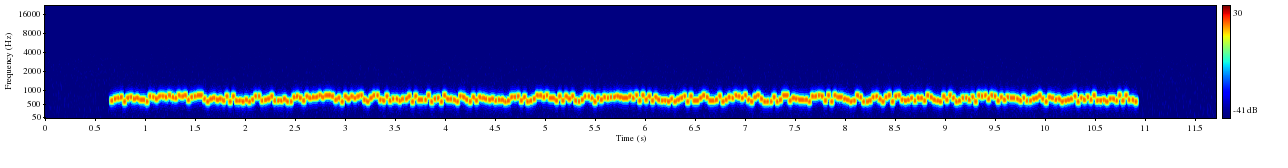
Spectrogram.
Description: Multi-tone FSK (Olivia or MFSK type), about 250 Hz wide, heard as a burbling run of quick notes, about 31.25 baud.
